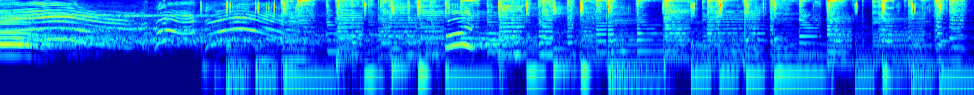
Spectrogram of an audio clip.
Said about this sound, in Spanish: Y el que tenga una cerveza en la mano, que se aviente un pinche grito mexicano.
